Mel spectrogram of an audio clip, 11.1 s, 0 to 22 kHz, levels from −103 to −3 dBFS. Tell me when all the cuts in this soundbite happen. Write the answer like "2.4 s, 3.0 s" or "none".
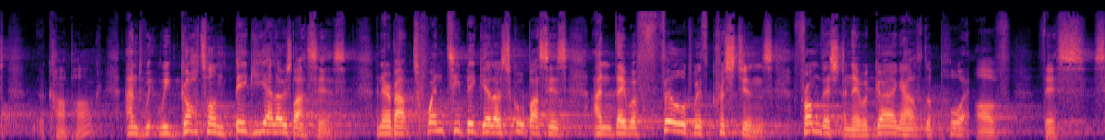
2.9 s, 8.4 s, 9.6 s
